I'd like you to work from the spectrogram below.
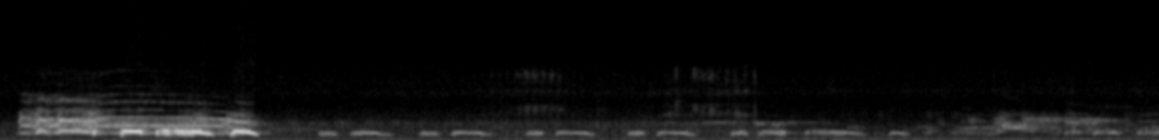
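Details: Spotted dove calling to make another bird start singing. One loud phrase of short coos and a long throbbing note stands over a faint higher chatter, then softer rhythmic coos repeat steadily through the rest.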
